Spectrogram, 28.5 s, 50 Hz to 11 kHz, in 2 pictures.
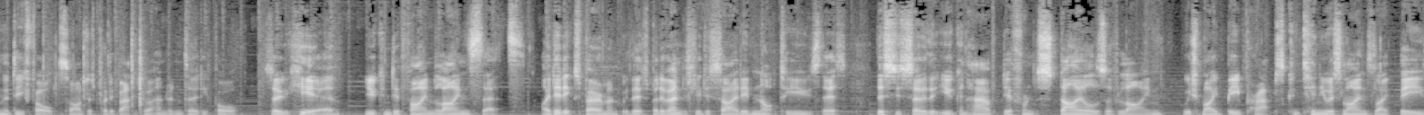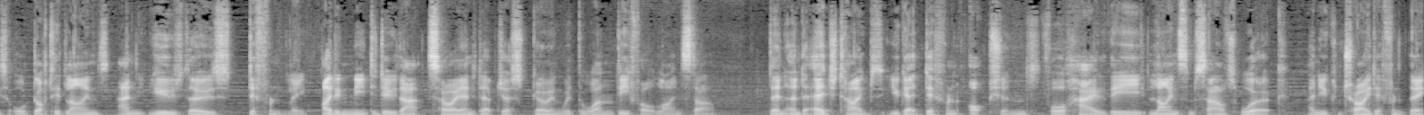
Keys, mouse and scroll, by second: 0.6 KP_1, 0.9 KP_3, 1.0 KP_4, 1.3 KP_Enter, 2.5 click, 21.7 scroll down 1.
